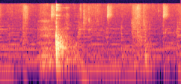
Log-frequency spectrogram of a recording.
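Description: A small ceramic jug set down on a wooden chopping board: one sharp knock a little under a second in, with a fainter tap near the end, over steady background music.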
